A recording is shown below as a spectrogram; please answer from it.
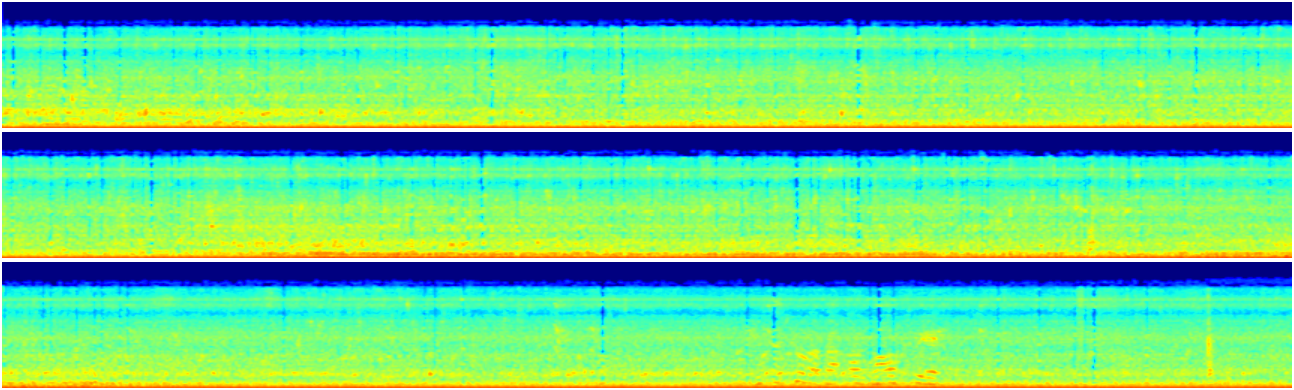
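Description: Drain jetting unit's engine running steadily, a constant low hum, while its high-pressure hose works inside the drain to clear the blockage.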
